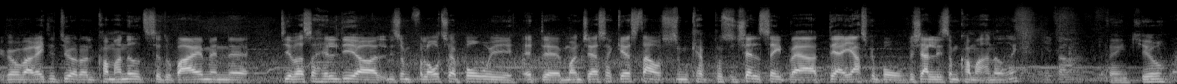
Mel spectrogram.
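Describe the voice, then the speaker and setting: A man speaks at a medium pitch and moderate pace in a monotone, flat intonation. There is noticeable background noise and audible room echo. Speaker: oil and shipping trainee. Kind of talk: vlog.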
